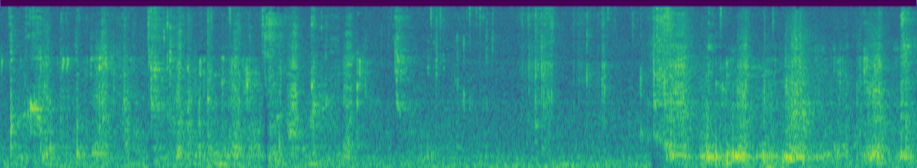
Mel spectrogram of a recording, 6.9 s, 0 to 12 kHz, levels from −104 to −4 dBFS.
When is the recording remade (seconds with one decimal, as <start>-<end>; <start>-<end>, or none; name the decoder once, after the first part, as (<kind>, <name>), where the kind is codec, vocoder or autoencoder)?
0.0-6.9 (vocoder, BigVGAN v2)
